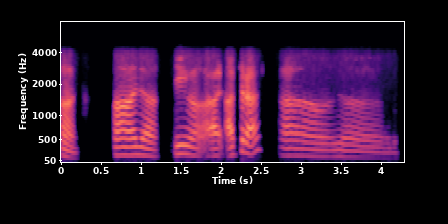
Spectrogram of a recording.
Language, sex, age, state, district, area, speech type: Sanskrit, male, 60+, Karnataka, Bangalore Urban, urban, conversation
